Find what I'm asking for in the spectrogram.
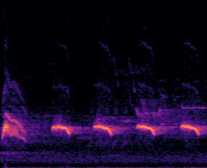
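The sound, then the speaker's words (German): Song thrush singing in a forest, five clear, high whistled phrases repeated at an even rhythm with short gaps between them. “Er sitzt da vorne im Busch, der braune, mit dem gesprenkelten hellen Bauch. Ach, da! Das ist eine Singdrossel.”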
